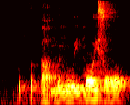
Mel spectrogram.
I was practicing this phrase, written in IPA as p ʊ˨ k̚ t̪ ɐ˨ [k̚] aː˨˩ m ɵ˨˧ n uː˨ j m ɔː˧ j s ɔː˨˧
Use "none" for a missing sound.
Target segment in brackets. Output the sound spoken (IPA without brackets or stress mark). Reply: k̚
